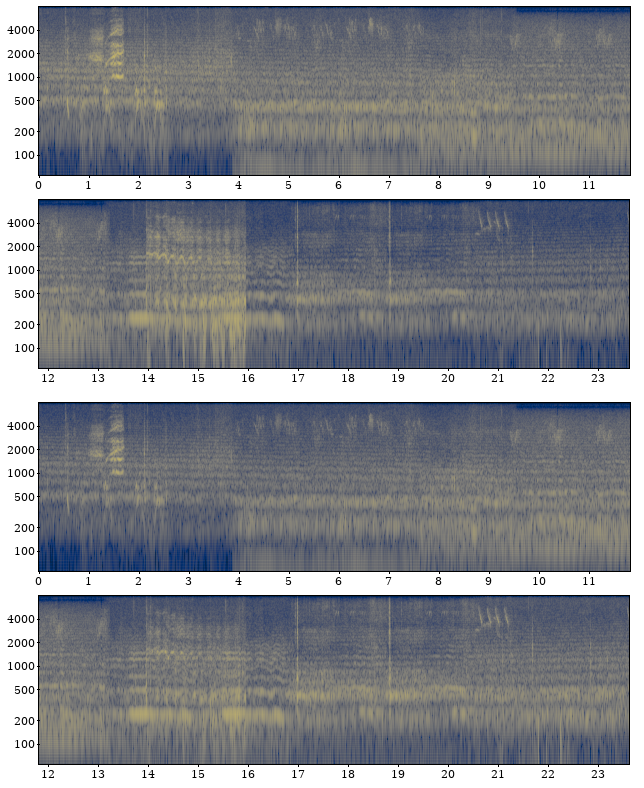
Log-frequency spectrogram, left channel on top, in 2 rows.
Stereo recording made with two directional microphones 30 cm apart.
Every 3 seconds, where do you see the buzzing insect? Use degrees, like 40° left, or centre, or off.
40° left, 30° left, 20° left, centre, 10° right, 30° right, 40° right, 50° right.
